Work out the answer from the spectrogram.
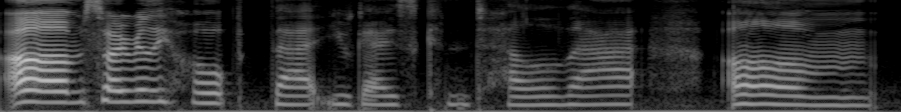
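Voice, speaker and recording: A woman streaming as a VTuber, chatting casually while gaming, excitable and rambling with frequent giggles. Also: fairly high pitch, slow, smooth.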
